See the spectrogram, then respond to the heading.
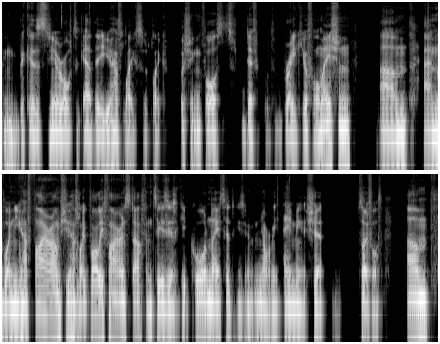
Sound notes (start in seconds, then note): none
